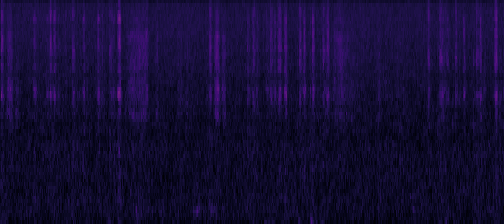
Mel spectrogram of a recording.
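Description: A yellow wooden pencil held in the fingers writes across an open lined paper notebook lying flat on a desk, its graphite scratching steadily on the page. Soft, continuous scratching is heard, with brief bright strokes rising above a low, quiet background rumble.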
